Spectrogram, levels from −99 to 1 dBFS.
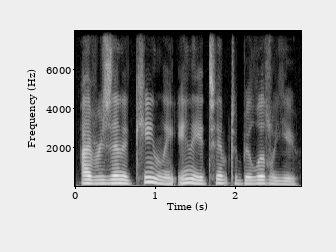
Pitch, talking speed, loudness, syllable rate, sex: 180 Hz, 190 wpm, -17 LUFS, 6.0 syllables/s, female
